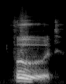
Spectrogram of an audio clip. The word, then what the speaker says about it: food: have two o's but the pronunciation of food is with a long o food and the pronunciation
